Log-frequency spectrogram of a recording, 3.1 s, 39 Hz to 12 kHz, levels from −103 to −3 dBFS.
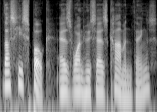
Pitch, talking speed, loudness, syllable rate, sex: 105 Hz, 170 wpm, -21 LUFS, 4.2 syllables/s, male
